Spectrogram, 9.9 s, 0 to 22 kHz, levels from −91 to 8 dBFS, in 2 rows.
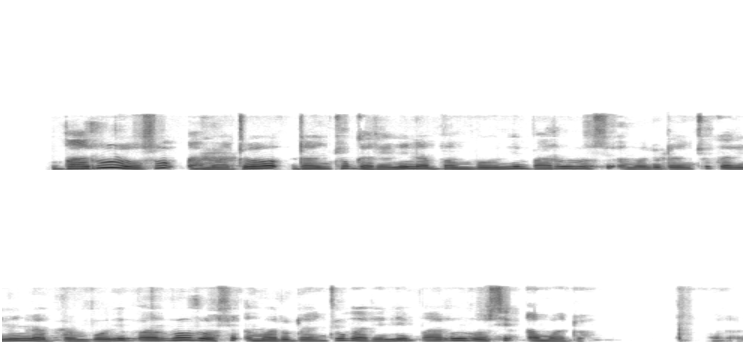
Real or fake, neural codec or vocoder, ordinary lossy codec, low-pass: fake; codec, 24 kHz, 3.1 kbps, DualCodec; AAC, 32 kbps; 7.2 kHz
